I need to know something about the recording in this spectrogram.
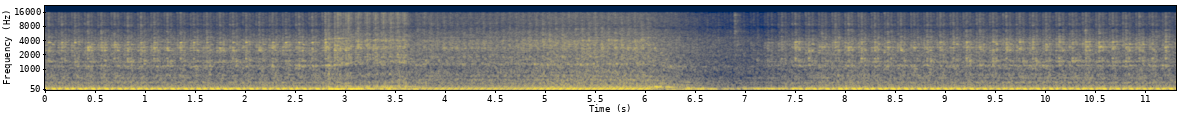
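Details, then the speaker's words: Case 311B tractor after carburetor clean and rebuild, in neutral, full choke and full throttle start: settles into steady low, even thump about four beats a second with a brief dip; runs normally. "sounds pretty good to me"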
